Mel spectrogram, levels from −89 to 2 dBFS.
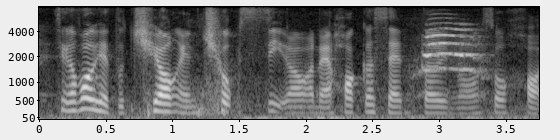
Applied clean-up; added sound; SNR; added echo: none; Meow; 7 dB; none.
